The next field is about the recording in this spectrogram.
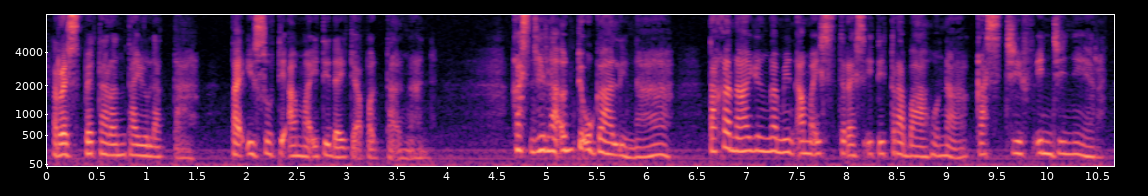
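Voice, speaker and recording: A woman's voice: lowish voice, normal speed, lightly acted. A woman acting a patient, caring middle-aged mother and wife in an Ilocano radio drama, with a pleading, emotive delivery and an Ilocano Filipino accent. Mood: soothing, sad.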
